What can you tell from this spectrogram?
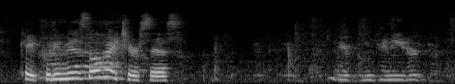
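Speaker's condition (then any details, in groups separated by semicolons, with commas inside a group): No condition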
